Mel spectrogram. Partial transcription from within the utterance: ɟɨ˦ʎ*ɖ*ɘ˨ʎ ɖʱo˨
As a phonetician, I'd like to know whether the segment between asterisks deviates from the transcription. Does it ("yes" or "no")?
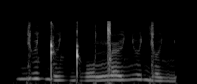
no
